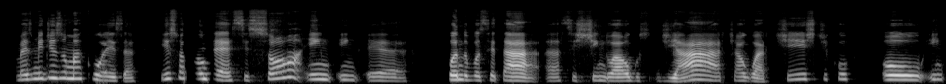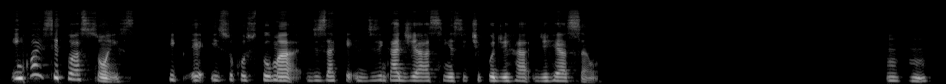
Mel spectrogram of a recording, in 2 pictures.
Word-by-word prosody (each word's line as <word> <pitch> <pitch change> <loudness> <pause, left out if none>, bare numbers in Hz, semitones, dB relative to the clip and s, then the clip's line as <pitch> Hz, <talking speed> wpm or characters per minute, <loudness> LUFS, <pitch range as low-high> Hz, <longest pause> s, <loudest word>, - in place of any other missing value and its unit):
Mas 220 +3 -2
me 265 +1 +1
diz 295 0 +2
uma 270 -1 +3
coisa, 175 - -4 0.2
isso 265 +3 -3
acontece 210 -8 -1
só 255 - +2
em 230 0 0
em, 210 -1 -8
eh, 170 -3 -6 0.4
quando 215 -1 +5
você 195 -1 -5
tá 180 -5 +7
assistindo 170 +1 -6
algo 165 0 +2 0.2
de 155 -2 -1
arte, 210 -1 +5
algo 170 -2 -3
artístico, 240 - -7 0.3
ou 425 -3 +7
em 230 0 -8
em 285 - +3
quais 420 +3 -8
situações? 245 -8 -6 0.3
Que, 220 -4 -13
eh, - - -9
isso 200 +2 -14
costuma 195 -2 -4
desaque 185 +1 -13
desencadear, 180 0 -8
assim, 175 0 -11
esse 170 0 -10
tipo 170 0 -6
de 165 0 -4
ra 165 0 -10
de 165 0 -10
reação? 165 -1 -10 2.9
Uhum. 165 -3 -12
190 Hz, 125 wpm, -23 LUFS, 170-235 Hz, 2.9 s, tá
